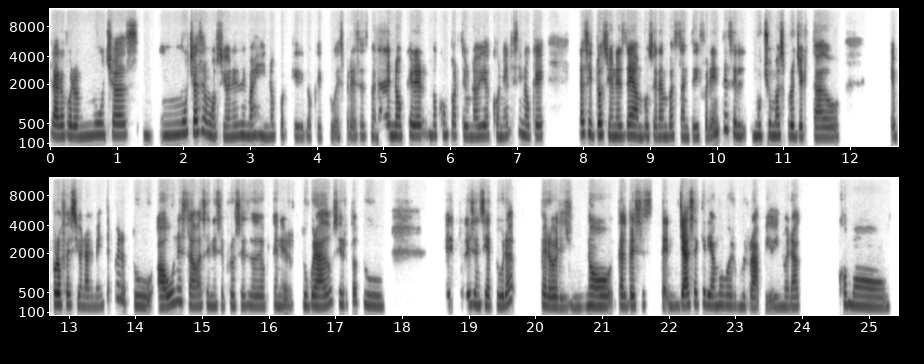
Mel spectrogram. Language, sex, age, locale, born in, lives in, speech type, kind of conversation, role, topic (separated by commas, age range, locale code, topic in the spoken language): Spanish, female, 25-29, es-CO, Colombia, United States, conversation, podcast, host, ¿Cómo decides entre lo que tú quieres y lo que tu familia espera de ti?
